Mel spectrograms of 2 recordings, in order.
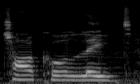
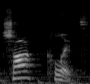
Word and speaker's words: chocolate: A mesma escrita, mas a pronúncia é diferente, tá? A gente não diz chocolate, muito menos leite, tá? É chocolate, duas sílabas, chocolate, chocolate, tá?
